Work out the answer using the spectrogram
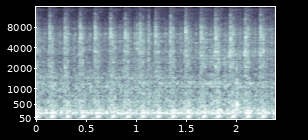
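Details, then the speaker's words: Freshly started Kawasaki at a steady, lumpy idle with a light rhythmic clatter on top, possibly timing chain noise, not confirmed. "Now, when I first heard it up, I was a little nervous because you can hear some noise in here. But I've dealt with enough of these Ka"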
